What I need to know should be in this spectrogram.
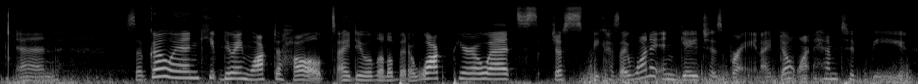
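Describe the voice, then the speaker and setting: There is noticeable noise behind a woman as she speaks at a moderate speed. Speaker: equestrian vlogger. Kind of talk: voice-over narration of riding footage.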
